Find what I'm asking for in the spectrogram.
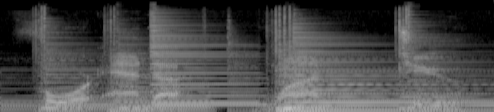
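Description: Acoustic guitar strumming for a song, heard as four ringing downstroke chords with a quick upstroke added at the end of each count. The playing is clear and close, with no talking.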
